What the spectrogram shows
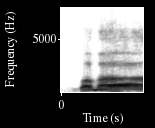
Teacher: میم کے بعد الف مدہ ہے، ایک الف کے برابر لمبا کریں گے، الف سے پہلے زبر آ جائے تو الف مدہ کہلاتا ہے۔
